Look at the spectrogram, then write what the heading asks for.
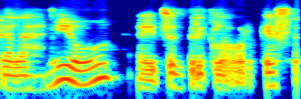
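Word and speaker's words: μ: kecil eh ini ada keterangannya ya bingung ini bacanya adalah Mio itu trik lowercase letter of you represent the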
